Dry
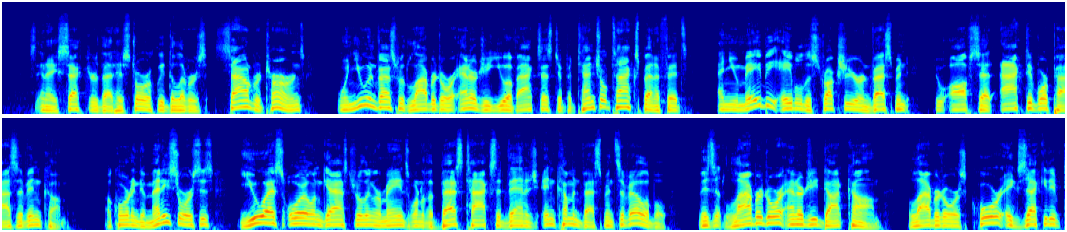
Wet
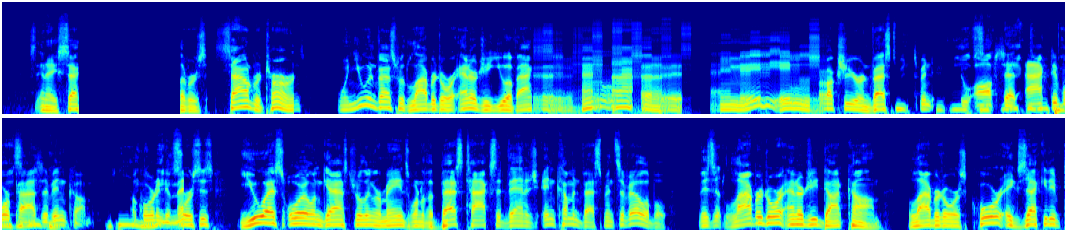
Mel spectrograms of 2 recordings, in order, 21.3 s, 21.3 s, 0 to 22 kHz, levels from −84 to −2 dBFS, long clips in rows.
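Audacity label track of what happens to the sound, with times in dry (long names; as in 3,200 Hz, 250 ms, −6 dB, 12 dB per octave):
0.760000	1.780000	silence
2.910000	4.480000	fade in equal-power, from −18 dB
5.310000	8.250000	spectrum averaged block by block every 100 ms
8.870000	12.440000	three-band delay without the direct sound lows, highs, mids 40/250 ms, splits 160/4,000 Hz
15.080000	18.190000	low-shelf EQ 220 Hz −9.5 dB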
